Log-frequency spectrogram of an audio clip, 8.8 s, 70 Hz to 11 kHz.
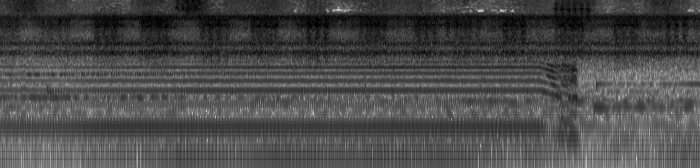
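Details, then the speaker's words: Seestar S50 smart telescope after the early August 2025 firmware upgrade: loud buzzy, grinding multi-tone stepper motor whine while slewing, pitch dropping as the move ends; noise absent after a restart. "some people people are reporting that the device is making a a very uh strange like a grinding noise and I want you to hear that right now."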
